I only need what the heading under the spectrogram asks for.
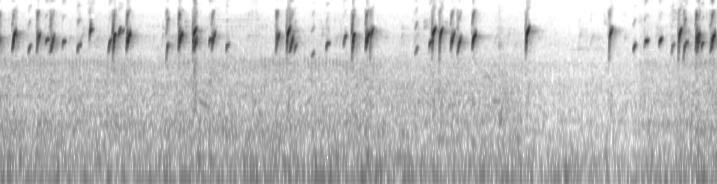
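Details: Bright, rapid twittering from a European goldfinch, clustered chirps and sharp ticks coming in irregular bursts roughly every second, with short quiet gaps between phrases.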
